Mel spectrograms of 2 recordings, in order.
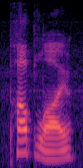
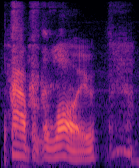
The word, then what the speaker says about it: Pablo: Pablo, which is pronounced Pablo, not Pablo, says, toss-up between Hawa and Asad.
